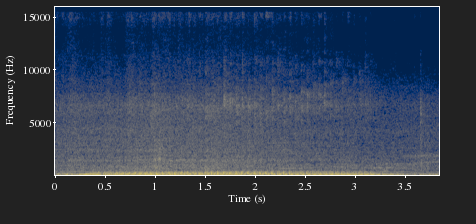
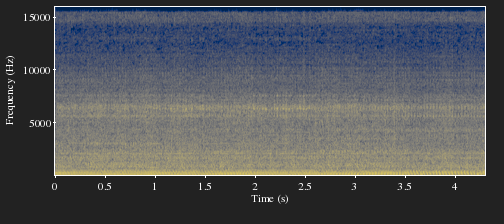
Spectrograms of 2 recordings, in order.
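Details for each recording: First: HARD STARTING NA MIO@chriscustomcycle Second: Mio scooter with a hard-starting complaint: steady, even buzz from the small engine with no knocks or misses; it sounds like a healthy, smooth run.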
